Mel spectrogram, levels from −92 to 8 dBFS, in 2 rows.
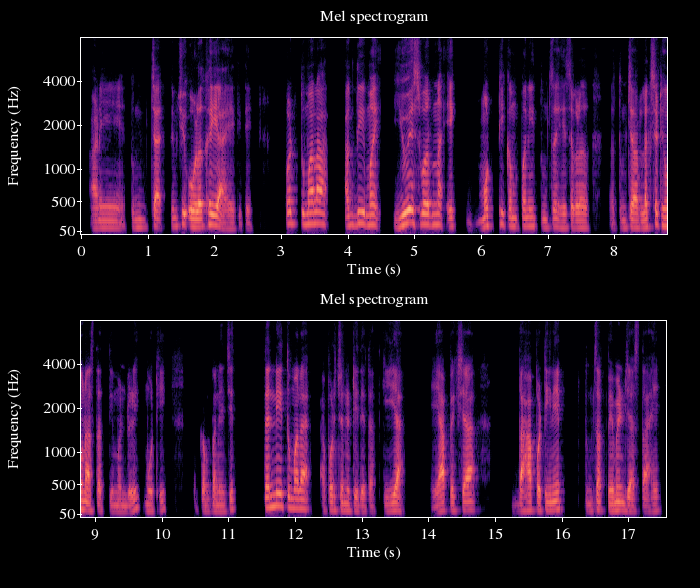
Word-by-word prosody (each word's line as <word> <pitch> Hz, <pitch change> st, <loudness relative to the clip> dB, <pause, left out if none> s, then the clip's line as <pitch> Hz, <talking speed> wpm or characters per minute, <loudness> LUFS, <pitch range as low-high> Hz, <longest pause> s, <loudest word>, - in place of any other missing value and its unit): आणि 105 Hz, 0 st, -4 dB
अ, -, -, -12 dB
तुमच्या 115 Hz, 0 st, -1 dB
तुमची 125 Hz, +6 st, -4 dB
ओळखही 120 Hz, +6 st, +7 dB
आहे 95 Hz, -4 st, +1 dB
तिथे. -, -, -13 dB, 0.5 s
पण 170 Hz, 0 st, +1 dB
तुम्हाला 165 Hz, +1 st, +4 dB, 0.3 s
अगदी 150 Hz, +6 st, +1 dB
मग 155 Hz, +1 st, +3 dB, 0.3 s
यूएसवरनं 155 Hz, +3 st, +7 dB
एक 125 Hz, 0 st, -2 dB, 0.4 s
मोठी 135 Hz, +5 st, -2 dB
कंपनी 130 Hz, 0 st, -2 dB
तुमचं 115 Hz, +2 st, -7 dB
हे 105 Hz, -3 st, -4 dB
सगळं, 105 Hz, 0 st, -1 dB, 0.5 s
तुमच्यावर 105 Hz, 0 st, +1 dB
लक्ष 115 Hz, +5 st, -1 dB
ठेवून 130 Hz, -5 st, +2 dB
असतात 110 Hz, -1 st, 0 dB
ती 100 Hz, -, -9 dB
मंडळी, 95 Hz, +6 st, -5 dB
मोठी 105 Hz, +4 st, -6 dB, 0.6 s
कंपन्यांची. 95 Hz, 0 st, -5 dB, 0.5 s
त्यांनी 170 Hz, +4 st, +4 dB
तुम्हाला 140 Hz, -2 st, +2 dB, 0.2 s
अपॉर्च्युनिटी 110 Hz, -2 st, -4 dB
देतात 90 Hz, -2 st, -7 dB
की 105 Hz, +3 st, -3 dB
"या, 115 Hz, -, +4 dB, 0.5 s
यापेक्षा 120 Hz, +3 st, +2 dB, 0.7 s
दहा 115 Hz, -, +3 dB
पटीने 115 Hz, +1 st, 0 dB, 0.4 s
तुमचा 105 Hz, +3 st, -3 dB
पेमेंट 115 Hz, +2 st, +1 dB
जास्त -, -, -2 dB
आहे. 100 Hz, +2 st, -5 dB
115 Hz, 135 wpm, -23 LUFS, 105-140 Hz, 0.7 s, ओळखही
